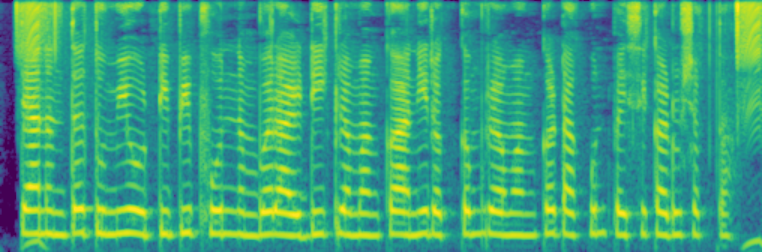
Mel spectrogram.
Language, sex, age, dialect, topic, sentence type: Marathi, female, 18-24, Varhadi, banking, statement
